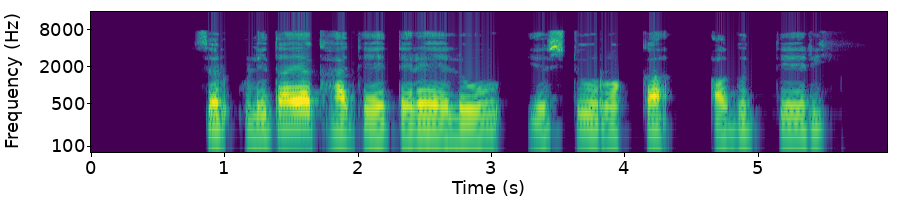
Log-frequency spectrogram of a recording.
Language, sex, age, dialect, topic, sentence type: Kannada, male, 18-24, Dharwad Kannada, banking, question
